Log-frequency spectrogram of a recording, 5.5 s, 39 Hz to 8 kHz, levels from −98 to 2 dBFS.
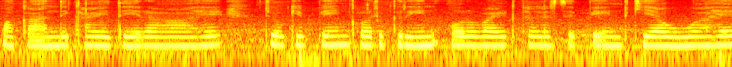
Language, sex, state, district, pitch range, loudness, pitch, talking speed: Hindi, female, Bihar, Sitamarhi, 215-225 Hz, -15 LUFS, 220 Hz, 195 wpm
